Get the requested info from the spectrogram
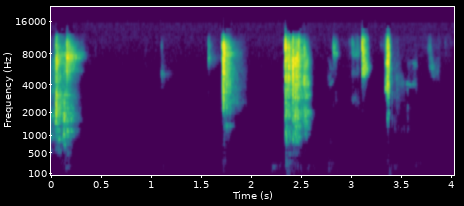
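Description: A few short clicks and scrapes from handling a jar of store-bought kimchi and working its screw lid.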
